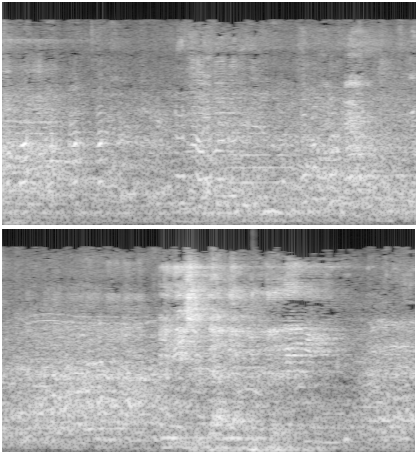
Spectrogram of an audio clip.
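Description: A middle-aged man speaks with animation into a microphone, heard through loudspeakers in an echoing hall.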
